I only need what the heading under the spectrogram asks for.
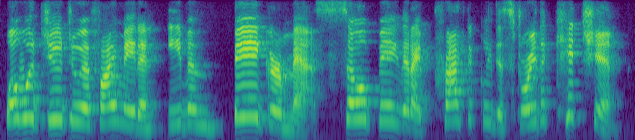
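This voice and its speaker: A woman's voice: very high-pitched, lively intonation, moderate pace, a bit bright, voice pushed up. A woman voicing a naughty, teasing little boy in a read-aloud storybook.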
